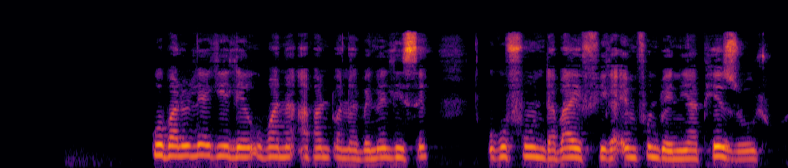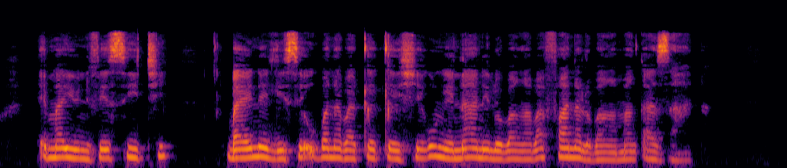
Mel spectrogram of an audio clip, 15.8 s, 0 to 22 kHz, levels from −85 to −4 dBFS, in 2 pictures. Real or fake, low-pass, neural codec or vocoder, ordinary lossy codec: real; 10.8 kHz; none; AAC, 48 kbps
